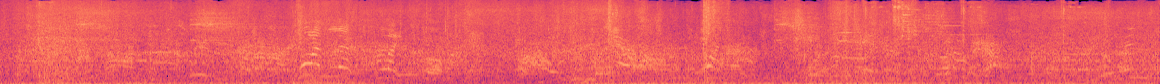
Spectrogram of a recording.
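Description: A sword slashes into bodies with heavy, wet hits.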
